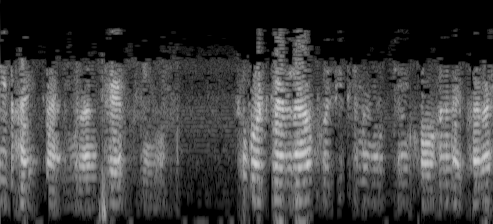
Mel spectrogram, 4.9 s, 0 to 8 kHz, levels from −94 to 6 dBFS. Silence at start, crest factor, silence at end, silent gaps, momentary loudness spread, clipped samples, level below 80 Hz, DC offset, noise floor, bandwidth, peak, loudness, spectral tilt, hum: 0 s; 18 dB; 0 s; none; 20 LU; under 0.1%; -62 dBFS; under 0.1%; -53 dBFS; 5.8 kHz; -4 dBFS; -20 LUFS; -6.5 dB/octave; none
